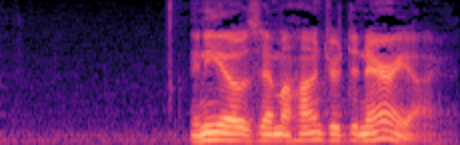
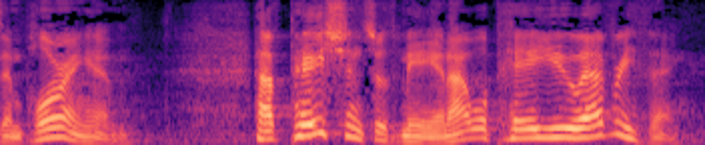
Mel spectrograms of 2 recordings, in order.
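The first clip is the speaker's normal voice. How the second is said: pleading, raised and louder; a servant's desperate plea on his knees; begging servant; 6 semitones higher, 6 dB louder than usual. Retold or imitated. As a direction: beg for patience, voice climbing.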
